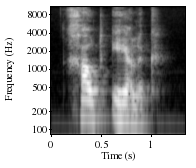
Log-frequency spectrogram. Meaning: very honest, fully honest
- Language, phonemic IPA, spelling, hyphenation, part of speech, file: Dutch, /ˌɣɑu̯tˈeːr.lək/, goudeerlijk, goud‧eer‧lijk, adjective, Nl-goudeerlijk.ogg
